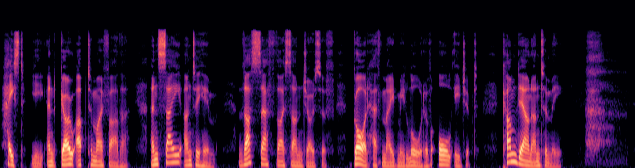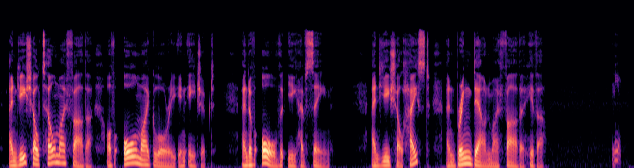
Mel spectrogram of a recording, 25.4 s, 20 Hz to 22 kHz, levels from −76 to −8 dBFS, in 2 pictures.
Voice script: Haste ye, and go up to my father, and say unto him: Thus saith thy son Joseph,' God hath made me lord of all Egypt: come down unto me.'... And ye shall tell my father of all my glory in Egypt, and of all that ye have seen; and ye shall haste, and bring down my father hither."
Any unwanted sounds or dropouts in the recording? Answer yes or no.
yes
